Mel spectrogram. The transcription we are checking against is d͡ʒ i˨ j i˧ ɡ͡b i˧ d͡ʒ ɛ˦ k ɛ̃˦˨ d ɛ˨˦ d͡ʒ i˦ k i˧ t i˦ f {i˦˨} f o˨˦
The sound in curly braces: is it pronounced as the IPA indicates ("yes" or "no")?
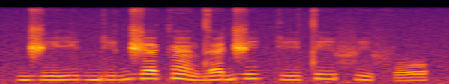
yes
